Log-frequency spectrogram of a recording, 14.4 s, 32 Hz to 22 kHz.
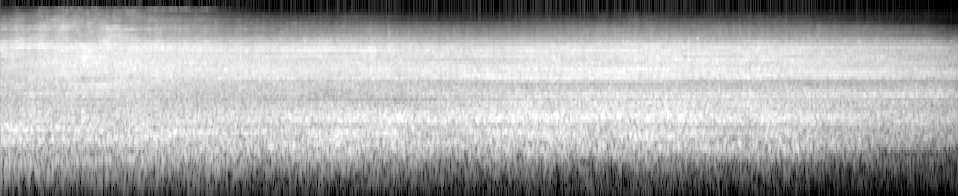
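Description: MÁV class 431 (V43) electric locomotive and its passenger coaches passing close by, a steady loud rumble of wheels on rails that begins to fade near the end as the last coach draws away.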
